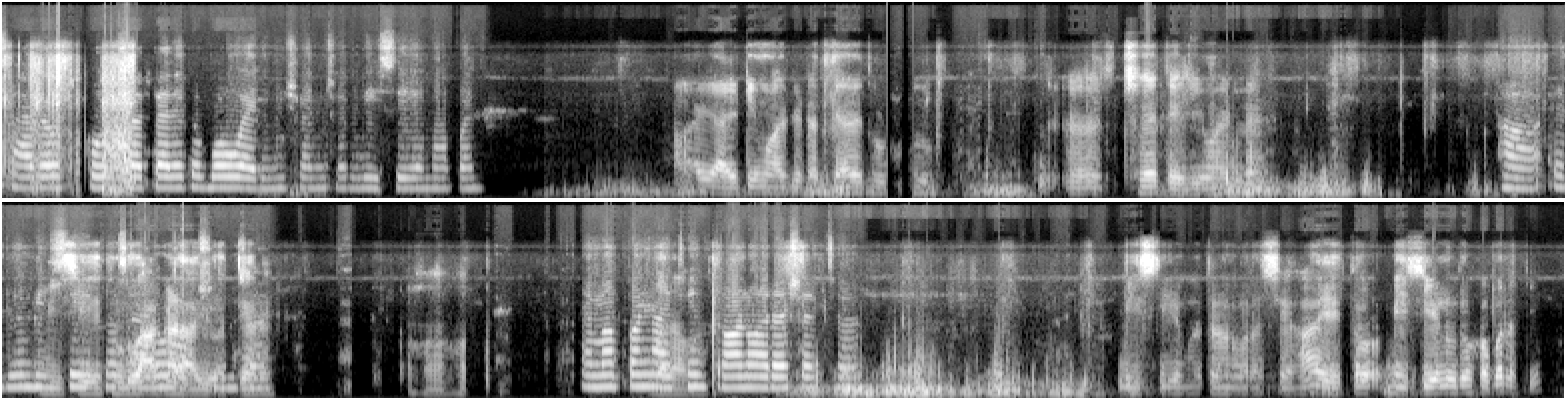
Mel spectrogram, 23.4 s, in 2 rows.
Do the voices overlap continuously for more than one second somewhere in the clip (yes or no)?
yes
